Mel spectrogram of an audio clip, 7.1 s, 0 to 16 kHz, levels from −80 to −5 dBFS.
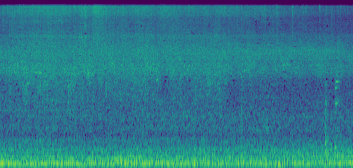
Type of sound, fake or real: real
